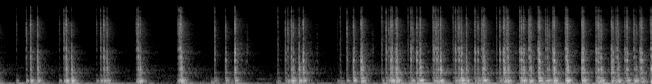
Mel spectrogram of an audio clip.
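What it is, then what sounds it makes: Laminate desk surface tapped with nails and fingertips. Long nails and finger pads tap on a flat, solid white laminate desk surface in a scattered, chaotic rhythm. Sharp, bright clicks mix with dull, low thuds, and the taps come in irregular bursts that grow denser and busier toward the end.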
